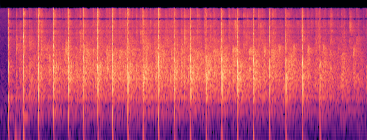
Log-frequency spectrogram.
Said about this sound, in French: On n'imagine pas assez le travail que cela représente, je voudrais les remercier tout spécialement ce soir en vous demandant de les applaudir.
